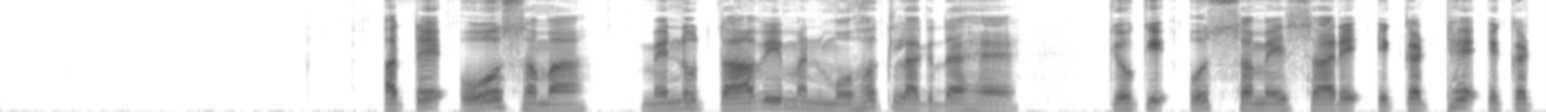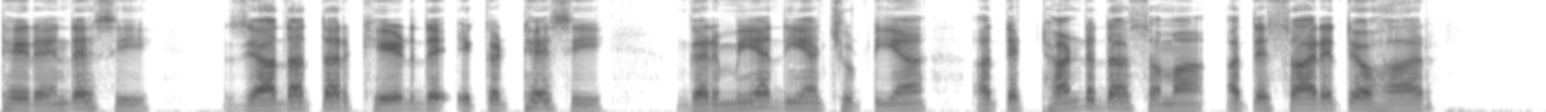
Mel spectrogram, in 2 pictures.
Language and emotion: Punjabi, neutral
